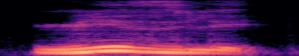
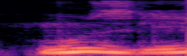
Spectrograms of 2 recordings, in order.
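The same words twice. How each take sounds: First: The first vowel is a fronted 'u' sound. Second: The first vowel is a rounded 'ou' sound. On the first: The speaker calls it wrong. "ça se prononce pas comme ça, le Y il n'a pas ce son-là" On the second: The speaker calls it right. "c'est mouz"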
